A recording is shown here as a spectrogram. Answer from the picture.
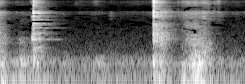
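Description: A kitchen knife cutting through soft dragon fruit flesh and knocking against the plate beneath, two sharp clicks about a second apart, the second louder.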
